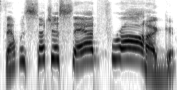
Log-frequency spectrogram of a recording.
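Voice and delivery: high, slow, pitiful voice; a hammed-up pout over the frog; mock sad. Co-host recalls the sad frog ending, high and pitiful.

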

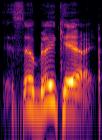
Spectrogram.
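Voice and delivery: lightly put-on Australian accent, slow on the bleak line; a half-hearted Aussie cliché voice. Cohost mocking Australian clichés, light Australian accent. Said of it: "with your accent?".

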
